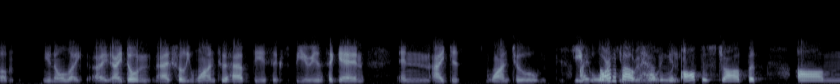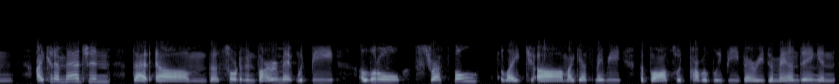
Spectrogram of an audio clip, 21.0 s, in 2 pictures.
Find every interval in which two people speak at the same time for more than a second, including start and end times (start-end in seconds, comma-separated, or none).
7.2-8.5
